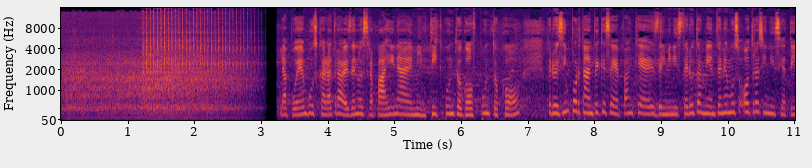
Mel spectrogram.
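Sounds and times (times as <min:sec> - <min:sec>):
film projector whirring and clicking: 0:01.2 - 0:03.1.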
